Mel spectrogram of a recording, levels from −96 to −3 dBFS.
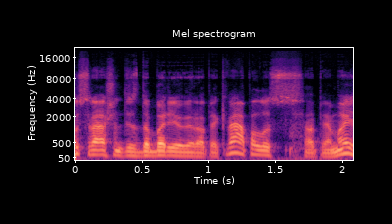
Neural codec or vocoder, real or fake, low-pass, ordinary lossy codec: none; real; 19.8 kHz; Opus, 24 kbps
